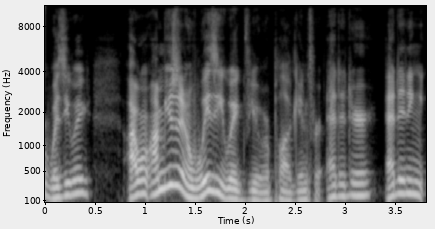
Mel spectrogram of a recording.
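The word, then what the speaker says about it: WYSIWYG: able to open files I'm using a wizzy wig by the way that's how you pronounce it do what does it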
